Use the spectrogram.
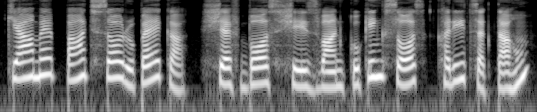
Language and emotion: Hindi, neutral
